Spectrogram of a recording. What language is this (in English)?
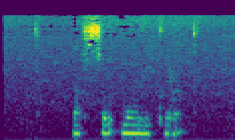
Japanese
